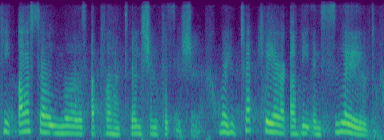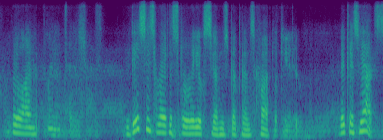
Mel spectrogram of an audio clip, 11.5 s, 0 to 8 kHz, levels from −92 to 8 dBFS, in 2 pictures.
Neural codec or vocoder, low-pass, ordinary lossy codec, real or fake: codec, 16 kHz, 0.5 kbps, FreqCodec, smaller model; 7.2 kHz; Opus, 16 kbps; fake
